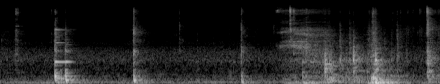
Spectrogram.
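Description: Light clicks and knocks of the plastic lid and glass jug of a new Russell Hobbs blender being handled, three separate ones in the first couple of seconds. Then a busier stretch of rustling and knocking as the lid is fitted onto the jug, ending in the loudest knock just before the end.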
